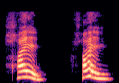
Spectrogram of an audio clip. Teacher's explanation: خا موٹا ہوگا لیکن لام موٹا نہیں ہوگا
